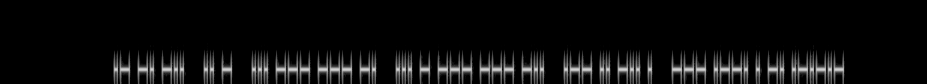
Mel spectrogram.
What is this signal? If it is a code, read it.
Morse code, heard as a keyed tone, about 40 wpm, 700 Hz. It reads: AND IT SOON STOOD WIDE OPEN.
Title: Sentences from Top 900 Words 40wpm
